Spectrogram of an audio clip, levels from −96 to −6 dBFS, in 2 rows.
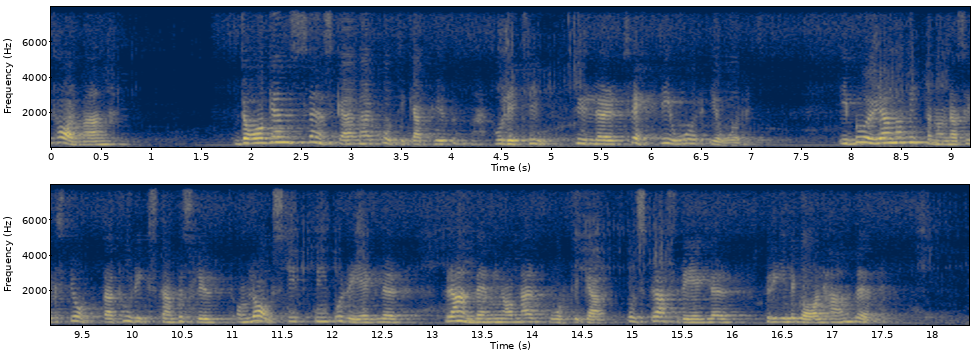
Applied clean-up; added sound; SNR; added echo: neural separator model SepFormer DNS4.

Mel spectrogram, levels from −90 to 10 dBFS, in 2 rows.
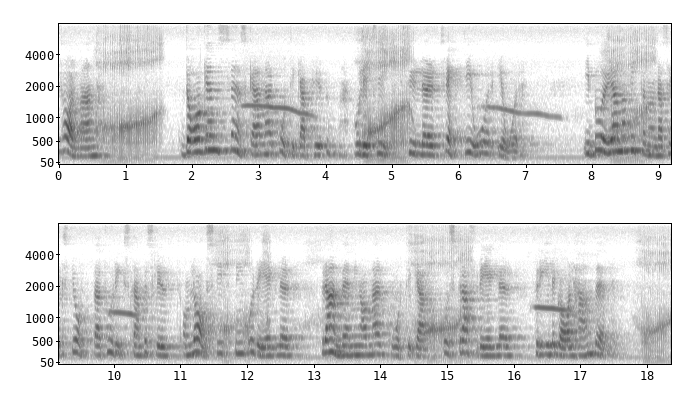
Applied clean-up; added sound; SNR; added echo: none; Breathing; 12 dB; reverberation time 1.0 s.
